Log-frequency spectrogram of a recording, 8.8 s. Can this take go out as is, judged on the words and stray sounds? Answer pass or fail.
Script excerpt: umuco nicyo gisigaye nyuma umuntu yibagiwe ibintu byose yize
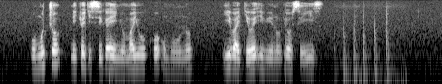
fail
